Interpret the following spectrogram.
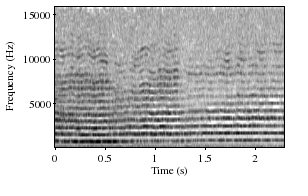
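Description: A single held high violin note, quiet and steady with a slight waver in pitch, in an opera's chamber-orchestra accompaniment.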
